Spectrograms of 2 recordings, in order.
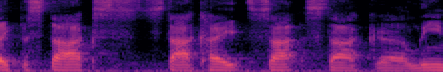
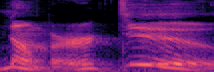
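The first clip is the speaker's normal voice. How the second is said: put-on loud, swooping radio-announcer voice; 6 semitones higher, 6 dB louder than usual. Counting through a list of items, put-on radio voice. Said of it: "That's my best radio voice".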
